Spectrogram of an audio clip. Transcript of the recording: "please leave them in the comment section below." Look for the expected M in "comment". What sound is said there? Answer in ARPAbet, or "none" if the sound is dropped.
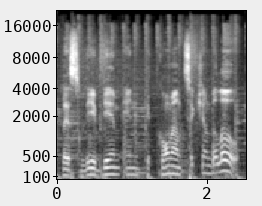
none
